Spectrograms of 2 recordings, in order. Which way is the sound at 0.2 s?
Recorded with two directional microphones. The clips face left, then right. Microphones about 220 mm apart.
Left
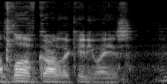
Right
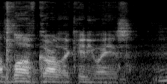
35° left (ahead or behind).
